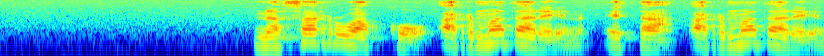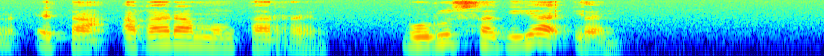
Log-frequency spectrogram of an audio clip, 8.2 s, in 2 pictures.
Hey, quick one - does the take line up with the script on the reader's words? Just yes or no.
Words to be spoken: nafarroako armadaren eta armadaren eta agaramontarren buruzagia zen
yes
